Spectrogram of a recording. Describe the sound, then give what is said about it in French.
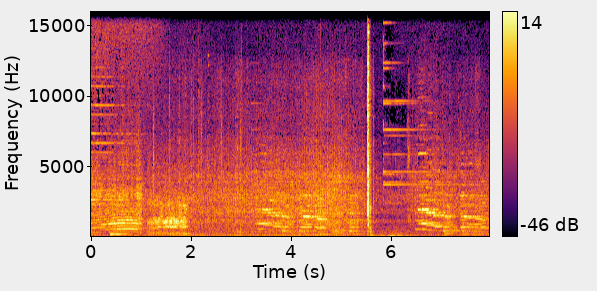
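Cows moo repeatedly in long, droning calls, overlapping one another, with a steady background rumble like an idling vehicle and a sharp knock midway. “Toujours un air un peu bizarre, les vaches, non ?”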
